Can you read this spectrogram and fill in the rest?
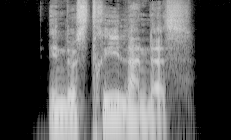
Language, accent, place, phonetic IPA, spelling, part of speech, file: German, Germany, Berlin, [ɪndʊsˈtʁiːˌlandəs], Industrielandes, noun, De-Industrielandes.ogg
- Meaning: genitive of Industrieland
